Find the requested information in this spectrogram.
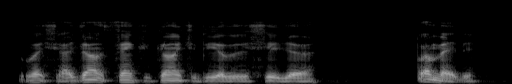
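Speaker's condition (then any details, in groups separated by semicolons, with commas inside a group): Mouth cancer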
